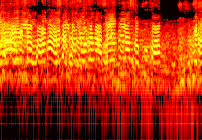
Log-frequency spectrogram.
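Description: Several people talking at once in a crowd, their voices overlapping, with a brief lull about three and a half seconds in.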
